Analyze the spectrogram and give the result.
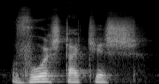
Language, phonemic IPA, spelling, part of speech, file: Dutch, /ˈvorstɑtjəs/, voorstadjes, noun, Nl-voorstadjes.ogg
- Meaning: plural of voorstadje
